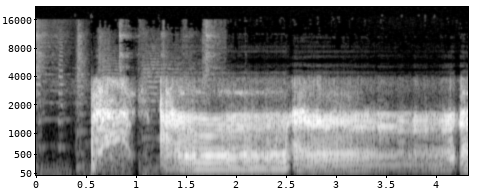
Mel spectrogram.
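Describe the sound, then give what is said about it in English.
Prime Minister Scott Morrison imitates a racing car engine with his mouth, a loud, buzzy, sustained drone that stutters at first, then climbs through a couple of gear-change-like pitch jumps for about four seconds. “Do you think you would be better than Bill Shorten at making the sound of a racing car with your mouth?”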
